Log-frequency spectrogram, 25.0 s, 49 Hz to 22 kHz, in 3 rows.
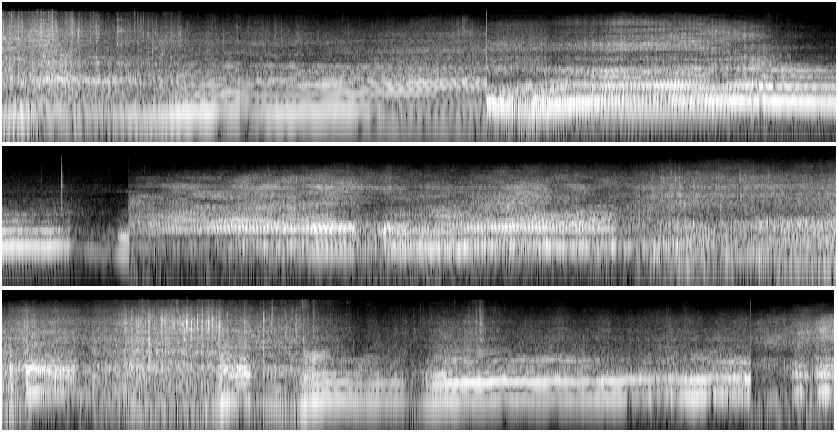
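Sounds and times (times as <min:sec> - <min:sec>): rally car engines revving: 0:00.0 - 0:25.0
gravel hiss under tyres: 0:14.2 - 0:21.5.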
